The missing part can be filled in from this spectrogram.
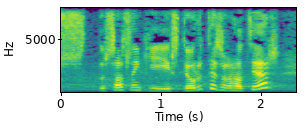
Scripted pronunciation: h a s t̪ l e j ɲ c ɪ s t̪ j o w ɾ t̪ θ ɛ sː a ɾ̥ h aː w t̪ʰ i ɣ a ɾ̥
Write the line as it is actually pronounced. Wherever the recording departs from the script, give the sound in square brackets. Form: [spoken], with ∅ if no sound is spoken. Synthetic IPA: [s] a s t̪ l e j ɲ c ɪ s t̪ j o w ɾ t̪ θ ɛ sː a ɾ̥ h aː w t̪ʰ i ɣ a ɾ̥

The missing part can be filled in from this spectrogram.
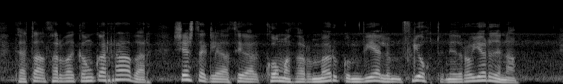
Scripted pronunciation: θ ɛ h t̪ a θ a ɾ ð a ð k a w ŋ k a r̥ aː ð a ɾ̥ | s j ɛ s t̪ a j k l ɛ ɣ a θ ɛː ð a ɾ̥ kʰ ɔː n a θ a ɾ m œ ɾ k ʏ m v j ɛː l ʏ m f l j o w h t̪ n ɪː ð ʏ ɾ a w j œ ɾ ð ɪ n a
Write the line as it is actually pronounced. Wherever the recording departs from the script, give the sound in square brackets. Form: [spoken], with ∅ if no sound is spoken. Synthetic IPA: θ ɛ h t̪ a θ a ɾ [v] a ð k a w ŋ k a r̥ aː ð a ɾ̥ | s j ɛ s t̪ a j k l ɛ ɣ a θ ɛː [ɣ] a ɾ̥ kʰ ɔː [m] a θ a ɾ m œ ɾ k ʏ m v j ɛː l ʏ m f l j o w h t̪ n ɪː ð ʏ ɾ a w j œ ɾ ð ɪ n a

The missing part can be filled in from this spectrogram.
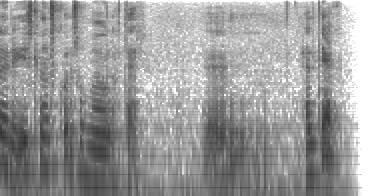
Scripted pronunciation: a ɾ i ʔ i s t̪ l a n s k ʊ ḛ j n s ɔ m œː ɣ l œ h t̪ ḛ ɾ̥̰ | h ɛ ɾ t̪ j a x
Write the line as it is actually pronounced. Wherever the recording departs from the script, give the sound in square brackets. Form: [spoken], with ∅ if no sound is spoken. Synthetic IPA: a ɾ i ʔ i s t̪ l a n s k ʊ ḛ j n s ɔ m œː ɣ l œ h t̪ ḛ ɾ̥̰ | h ɛ [l] t̪ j [ɛ] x

